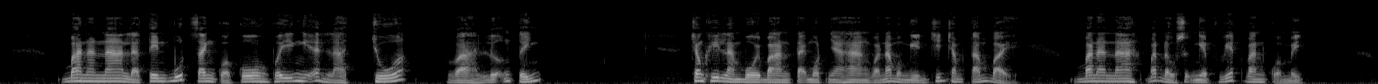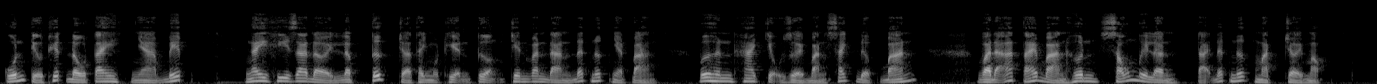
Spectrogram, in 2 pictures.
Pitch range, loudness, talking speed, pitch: 100-150 Hz, -31 LUFS, 180 wpm, 125 Hz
